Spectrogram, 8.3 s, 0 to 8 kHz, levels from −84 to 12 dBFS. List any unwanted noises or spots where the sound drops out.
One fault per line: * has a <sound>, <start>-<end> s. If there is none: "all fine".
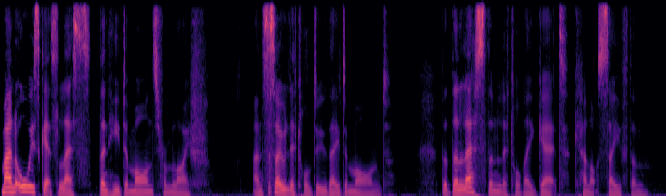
all fine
